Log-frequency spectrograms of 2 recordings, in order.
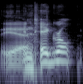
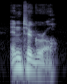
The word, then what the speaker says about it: integral: Integral. I didn't say that right. Integral. There we go. That's the word. That's how you say it.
